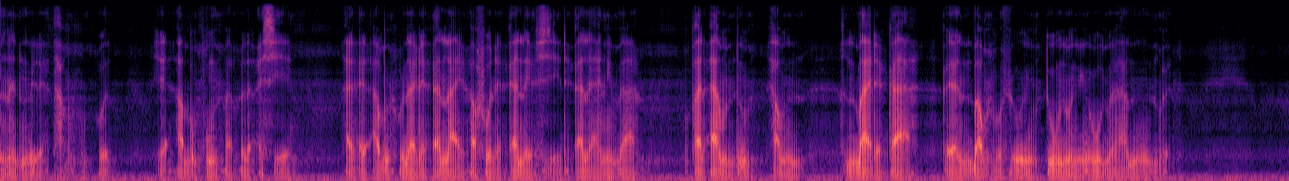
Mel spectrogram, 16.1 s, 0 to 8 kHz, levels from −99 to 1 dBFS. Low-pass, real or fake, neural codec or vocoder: 7.2 kHz; fake; autoencoder, 22.05 kHz, a latent of 192 numbers a frame, VITS, trained on many speakers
